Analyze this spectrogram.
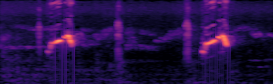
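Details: Two bright, rising whistled upslurs about a second and a half apart from a bar-winged prinia, a recording used as a lure to draw out singing, with soft background rustle.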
